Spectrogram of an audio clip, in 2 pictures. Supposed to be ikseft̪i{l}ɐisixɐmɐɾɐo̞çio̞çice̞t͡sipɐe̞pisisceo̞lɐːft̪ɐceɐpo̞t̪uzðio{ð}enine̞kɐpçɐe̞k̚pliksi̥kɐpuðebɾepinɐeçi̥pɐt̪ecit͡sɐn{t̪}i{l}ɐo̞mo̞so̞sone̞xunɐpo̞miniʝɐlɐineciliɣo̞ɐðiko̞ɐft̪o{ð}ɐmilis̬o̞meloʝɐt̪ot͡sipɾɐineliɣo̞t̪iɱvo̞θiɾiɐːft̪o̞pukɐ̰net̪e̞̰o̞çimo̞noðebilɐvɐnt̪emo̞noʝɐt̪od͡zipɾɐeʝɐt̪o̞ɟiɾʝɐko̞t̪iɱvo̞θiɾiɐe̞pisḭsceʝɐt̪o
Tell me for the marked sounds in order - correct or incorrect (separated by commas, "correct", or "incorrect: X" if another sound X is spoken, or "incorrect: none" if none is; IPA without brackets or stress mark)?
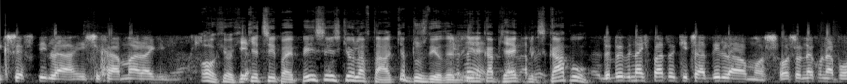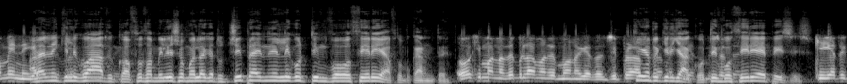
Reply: correct, correct, incorrect: d̪, correct, incorrect: θ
